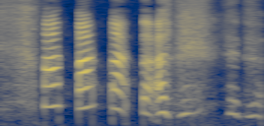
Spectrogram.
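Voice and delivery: high-pitched mock giggling; acted laughter. Friend Pal laughing at the insult, high acted giggle. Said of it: "My friend Pal just laughed".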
